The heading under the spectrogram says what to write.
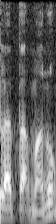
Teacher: Namanya ismam. Ismam itu monyong. Artinya monyong.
